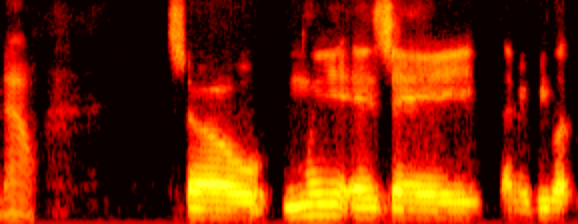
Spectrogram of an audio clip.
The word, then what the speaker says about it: Mmmly: But Nick Naclerio, the founder of Mli, did I pronounce Mli right?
